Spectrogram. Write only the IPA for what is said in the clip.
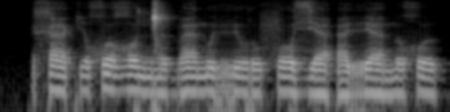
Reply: xæki χʷɯ ʁʷɯŋ͡ǀø bænu rʲuɾu fo zʲæʔæ rʲænɯχʷɯ

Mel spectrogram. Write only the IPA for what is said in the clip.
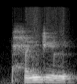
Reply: ħĩɡil

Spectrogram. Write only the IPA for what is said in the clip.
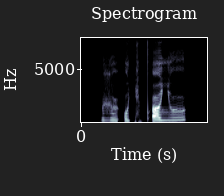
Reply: ʒʉʔocpʼɐʎɯ

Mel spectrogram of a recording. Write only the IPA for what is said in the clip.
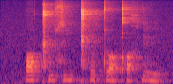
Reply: ɒǁu ziǁʰo toqʼɒxɗe

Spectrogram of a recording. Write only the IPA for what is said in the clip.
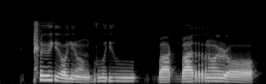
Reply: ǁø˦ ɾʲɔ˦ɾʲɔ̃˨ ɡu˦ɾʲu˦ | ɡ͡bɑ˨ɡ͡bɑ˦ rɔ̃˦ɭɔ˨

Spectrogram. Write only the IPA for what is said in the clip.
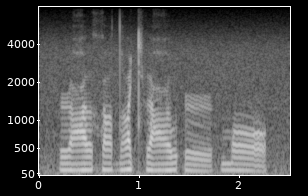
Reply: ə˞ʕʌxu dˤʌcʰə ʕʊʔə˞ | mɔ

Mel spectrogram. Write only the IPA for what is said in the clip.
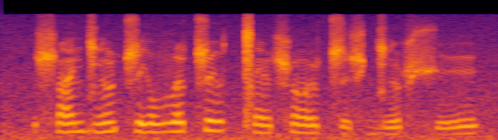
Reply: ʂã˧˥d͡ʑũ˧˥ʈ͡ʂi˧o̯ vɐ˥ʈ͡ʂɨ˥o̯ǀẽ˧ ʂõ˧ɹʈ͡ʂi˩ʂ d͡ʑũ˩˧ʂʃʉ˩˧

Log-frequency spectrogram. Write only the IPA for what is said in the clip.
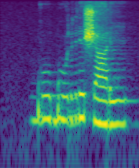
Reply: ɡ͡buː˨ɓuː˨ri˦ ʃaː˨ɾiː˨

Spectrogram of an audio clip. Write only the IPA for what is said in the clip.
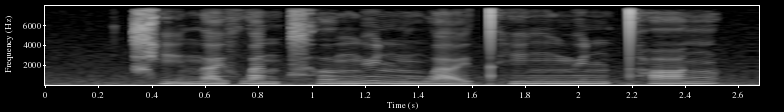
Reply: t͡ɕʰḭ˨˩n̪a˦ɪ̯fwa˩nt͡sʰɤ˧˥ŋ y˥n mwa̰˨˩ɪ̯t̪ʰi˥ŋmy˥n t̪ʰɑ˧˥ŋ

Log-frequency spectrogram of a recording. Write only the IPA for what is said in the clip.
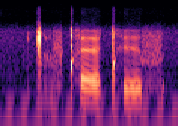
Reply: ǁə̤fǃʰɛː ǃʰɪf

